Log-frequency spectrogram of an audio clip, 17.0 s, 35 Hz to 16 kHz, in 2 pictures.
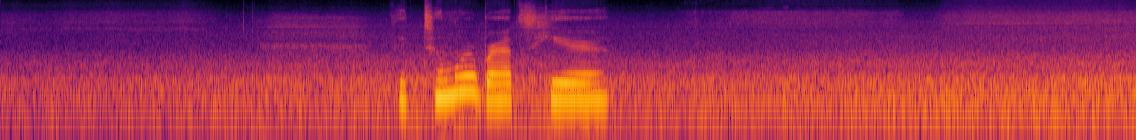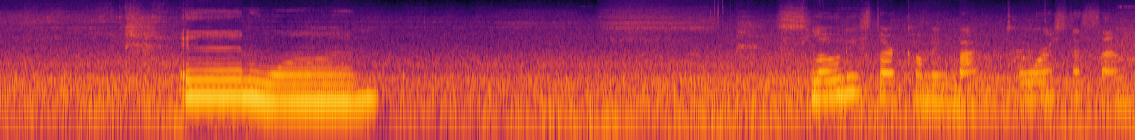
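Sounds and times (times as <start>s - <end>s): woman breathing: 0.0s - 2.9s, 5.1s - 9.9s, 12.0s - 14.5s
steady rushing noise: 0.0s - 17.0s.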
